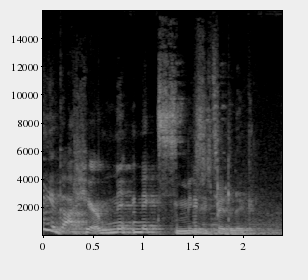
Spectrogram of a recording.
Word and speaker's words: Mxyzptlk: I don't know who you are or how you got here, Mxyzptlk. It's spelled like it sounds.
